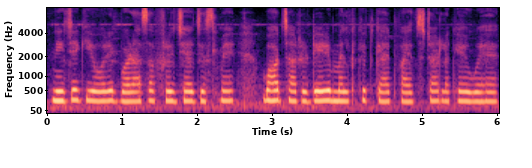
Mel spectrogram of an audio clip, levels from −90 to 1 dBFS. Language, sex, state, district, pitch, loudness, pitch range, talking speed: Hindi, female, Uttar Pradesh, Lucknow, 240 Hz, -15 LUFS, 235-250 Hz, 200 wpm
